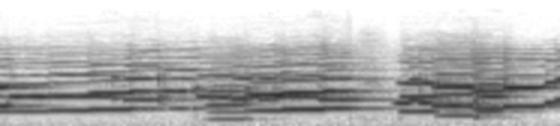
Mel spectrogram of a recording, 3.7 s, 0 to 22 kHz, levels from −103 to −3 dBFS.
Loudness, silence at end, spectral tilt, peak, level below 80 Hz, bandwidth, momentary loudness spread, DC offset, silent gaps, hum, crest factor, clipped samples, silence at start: -24 LUFS; 0 s; -2.5 dB/octave; -12 dBFS; -76 dBFS; 7.4 kHz; 7 LU; under 0.1%; none; none; 12 dB; under 0.1%; 0 s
